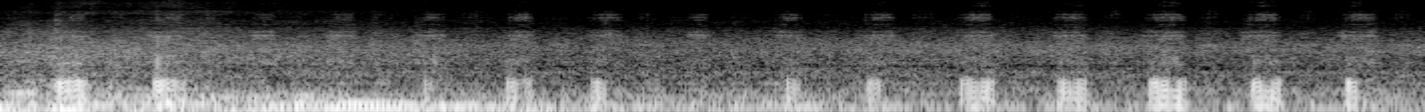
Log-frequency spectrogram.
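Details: A sleepy Chow Chow snores in short, piggy grunting snorts, like a pig, repeated over a low background rumble.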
